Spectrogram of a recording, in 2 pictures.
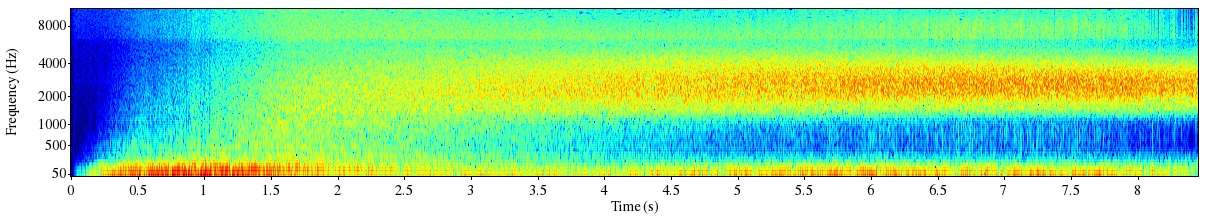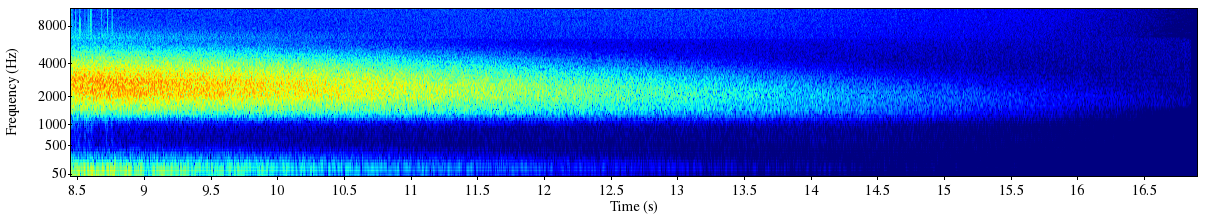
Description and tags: SCI-FI ROCKET LAUNCH 01
An electronic simulation of a rocket or spaceship launch.
noise, launch, spaceship, rocket, sci-fi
